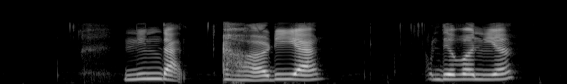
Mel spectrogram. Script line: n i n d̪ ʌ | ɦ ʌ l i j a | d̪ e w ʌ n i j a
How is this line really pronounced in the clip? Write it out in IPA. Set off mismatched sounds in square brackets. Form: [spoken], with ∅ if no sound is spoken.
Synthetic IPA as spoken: n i n d̪ [a] | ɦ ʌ [ɽ] i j a | d̪ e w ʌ n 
